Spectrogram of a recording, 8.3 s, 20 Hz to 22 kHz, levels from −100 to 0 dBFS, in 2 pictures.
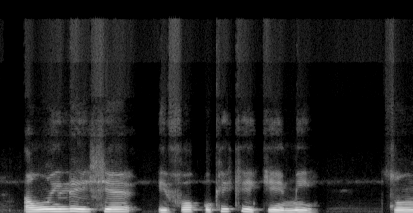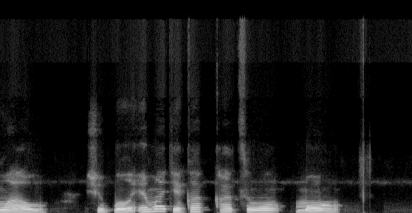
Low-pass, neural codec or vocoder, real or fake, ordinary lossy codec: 19.8 kHz; autoencoder, 48 kHz, 128 numbers a frame, DAC-VAE, trained on Japanese speech; fake; Opus, 32 kbps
